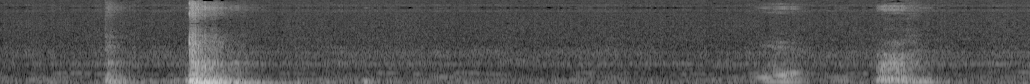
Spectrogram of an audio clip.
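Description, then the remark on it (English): A telephone handset gets knocked off its hook in a kitchen: a sharp clatter near the start, then a couple of softer knocks and bumps a few seconds later against a quiet background. “Oh, someone else was in the kitchen. I guess they must have knocked it off the hook.”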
